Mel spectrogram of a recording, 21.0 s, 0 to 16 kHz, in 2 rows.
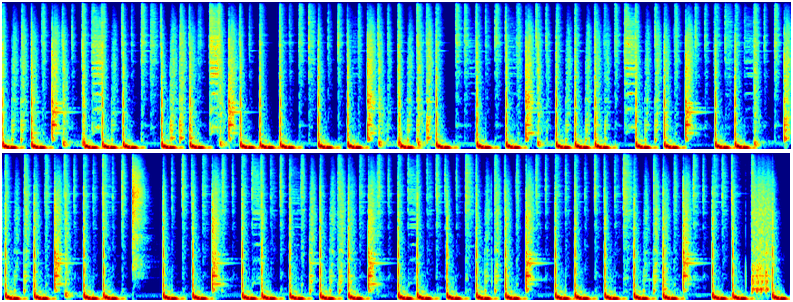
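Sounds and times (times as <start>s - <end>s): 
double hi-hat drum loop at 114 bpm: 0.0s - 21.0s.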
